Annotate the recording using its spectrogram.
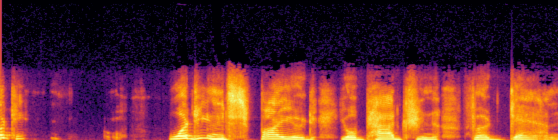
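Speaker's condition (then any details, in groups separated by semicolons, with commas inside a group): Cerebral palsy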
